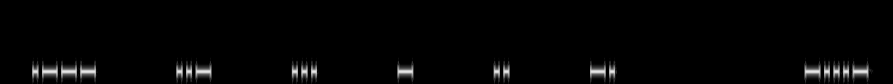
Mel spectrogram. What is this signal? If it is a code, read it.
Morse code, heard as a keyed tone, about 25 wpm, spaced as for 9 wpm, 600 Hz. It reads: JUSTIN <BT>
